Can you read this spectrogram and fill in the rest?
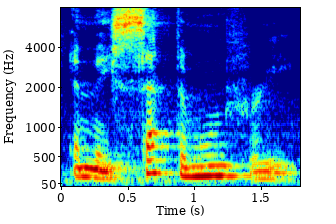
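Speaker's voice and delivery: ordinary delivery, nothing marked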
